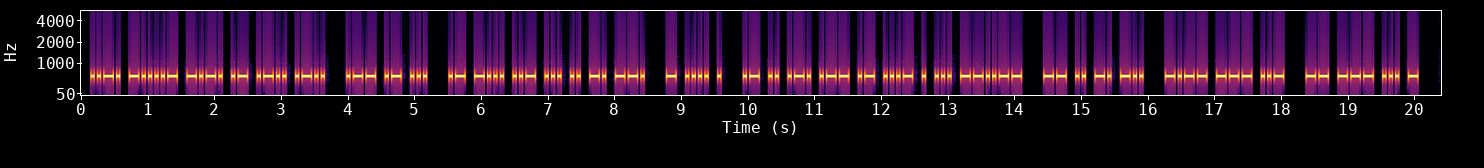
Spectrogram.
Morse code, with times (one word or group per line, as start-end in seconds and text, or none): 0.2-3.7 F-CALL
4.0-5.2 WAS
5.5-8.5 ABUSING
8.8-9.6 THE
10.0-14.1 AIRWAVES,
14.5-16.0 MIND
16.3-18.1 YOU
18.4-20.1 MOST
